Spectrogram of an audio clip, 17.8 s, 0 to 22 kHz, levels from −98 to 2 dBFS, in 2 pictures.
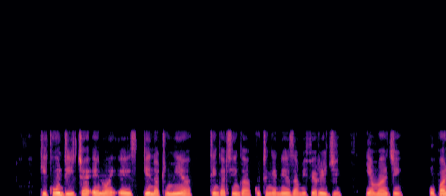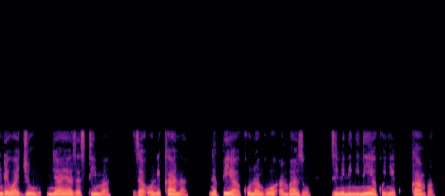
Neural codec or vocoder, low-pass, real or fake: none; 7.2 kHz; real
